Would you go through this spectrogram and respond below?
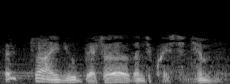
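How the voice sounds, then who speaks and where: An actor playing a loyal middle-aged British gentleman doctor, telling the story earnestly and formally in old radio drama style. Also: low voice, animated, normal speed, music in the background. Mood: earnest storytelling. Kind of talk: 1950s-60s radio drama acting and narration. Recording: muffled, noisy old radio recording.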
